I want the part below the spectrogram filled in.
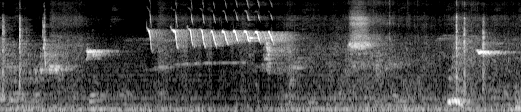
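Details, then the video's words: White-rumped shama master song used as a lure to get birds singing: short whistled notes, then a fast run of about ten sharp high chirps over a second, ending in scattered clicks and a final whistle, with low steady hum beneath. "Murai Batu Masteran sekali Pancing Langsung GACOR"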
